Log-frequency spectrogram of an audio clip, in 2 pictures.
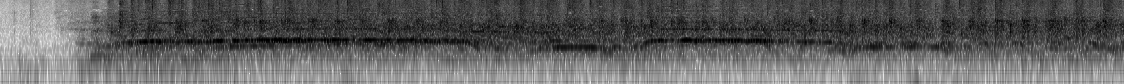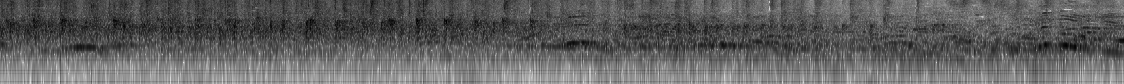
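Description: Women in a crowd cheer and whoop with excitement.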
